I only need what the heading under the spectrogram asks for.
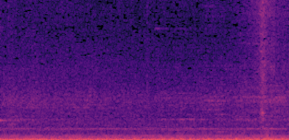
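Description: A car passing by, heard as a steady low engine and road rumble that holds at an even level throughout, with a faint brief hiss near the end and no voices.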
